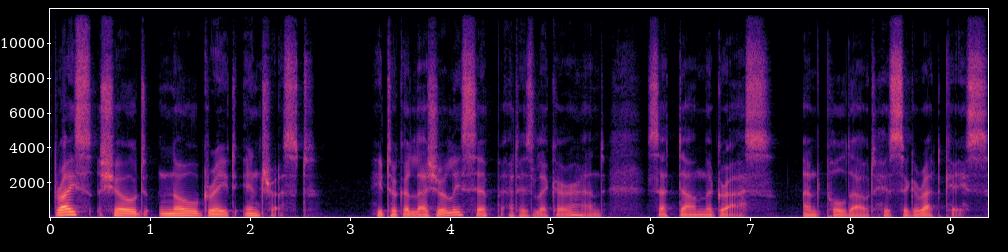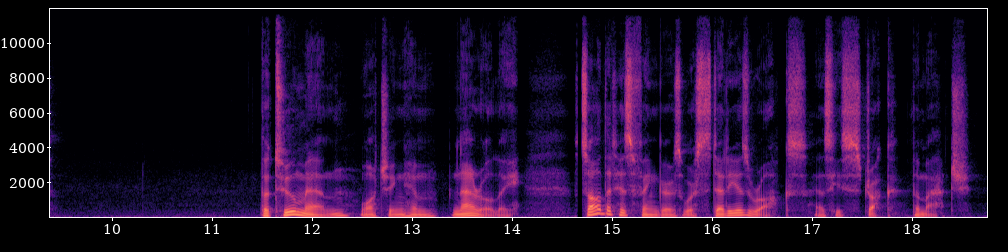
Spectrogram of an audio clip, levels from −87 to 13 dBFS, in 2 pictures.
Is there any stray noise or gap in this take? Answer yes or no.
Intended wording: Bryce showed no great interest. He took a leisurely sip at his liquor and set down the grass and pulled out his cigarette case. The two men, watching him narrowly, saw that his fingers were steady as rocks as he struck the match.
yes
